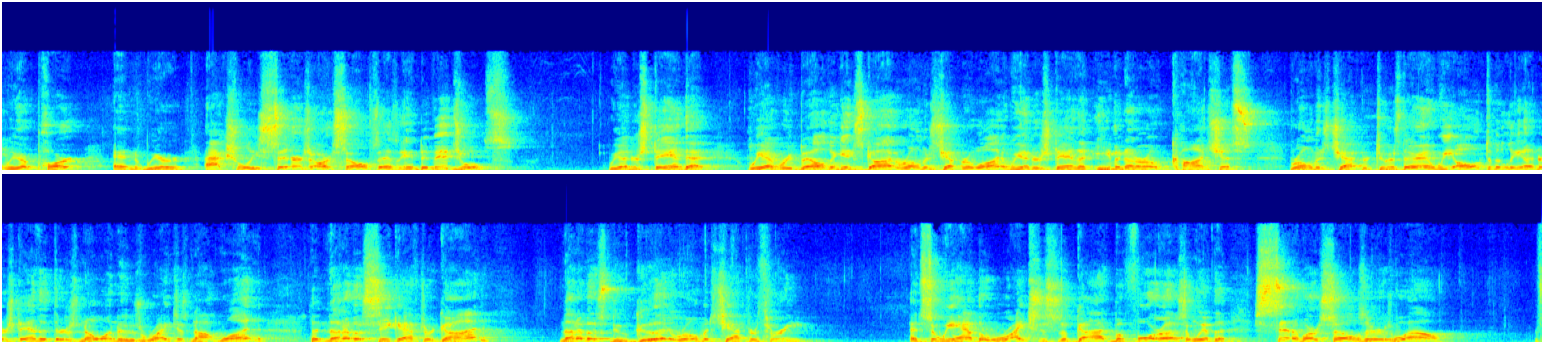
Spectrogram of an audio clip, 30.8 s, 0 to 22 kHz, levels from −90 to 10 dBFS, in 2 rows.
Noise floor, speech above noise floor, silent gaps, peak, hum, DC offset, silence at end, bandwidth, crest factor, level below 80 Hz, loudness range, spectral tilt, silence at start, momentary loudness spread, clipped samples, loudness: -49 dBFS; 34 dB; none; 0 dBFS; none; under 0.1%; 0 s; 16 kHz; 16 dB; -54 dBFS; 3 LU; -4 dB/octave; 0 s; 7 LU; under 0.1%; -15 LUFS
